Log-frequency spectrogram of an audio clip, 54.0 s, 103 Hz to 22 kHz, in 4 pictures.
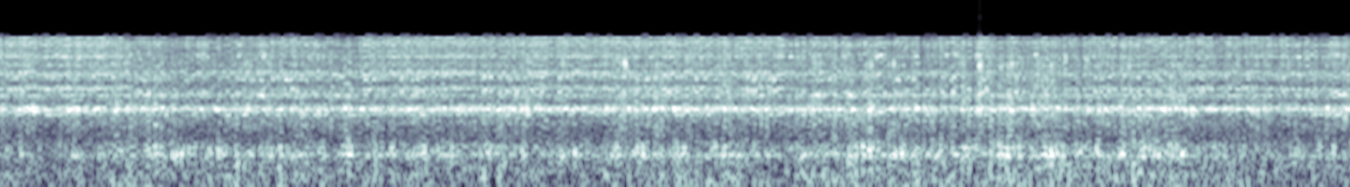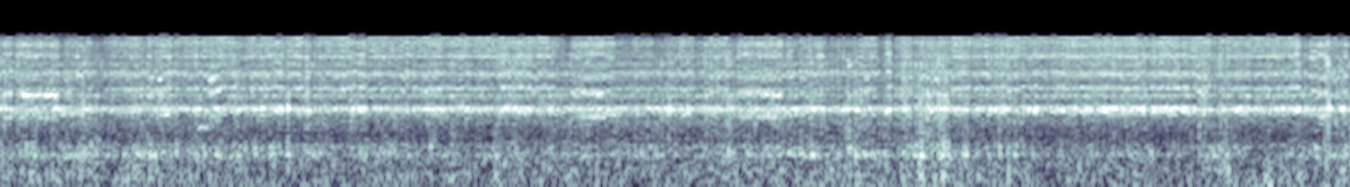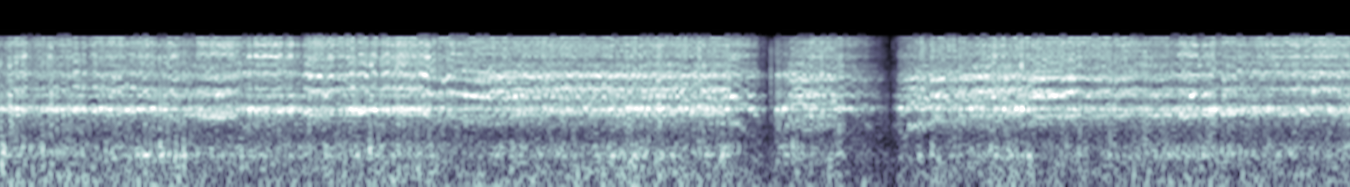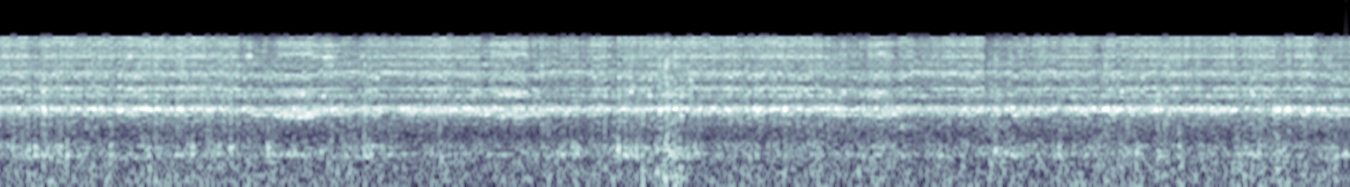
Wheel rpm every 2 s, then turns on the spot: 230, 220, 230, 230, 220, 240, 230, 230, 240, 230, 220, 230, 230, 230, 230, 220, 190, 100, 160, 210, 230, 230, 220, 230, 230, 230, 230.
none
